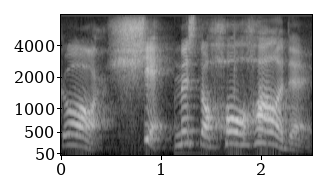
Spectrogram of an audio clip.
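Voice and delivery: loud, high panicked cry; alarmed realization. Retold or imitated. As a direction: blurt it out, suddenly horrified. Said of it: "I was like".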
